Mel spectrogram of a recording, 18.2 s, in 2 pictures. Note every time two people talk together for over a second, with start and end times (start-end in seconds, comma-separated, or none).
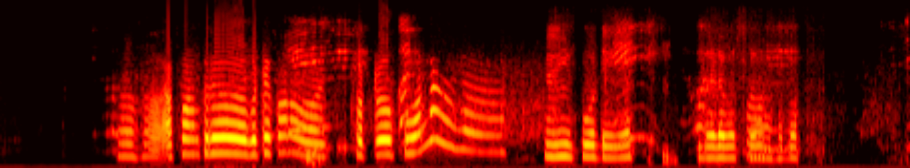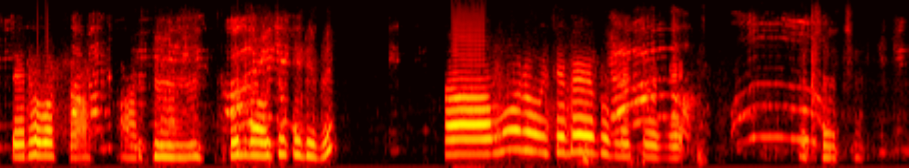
none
